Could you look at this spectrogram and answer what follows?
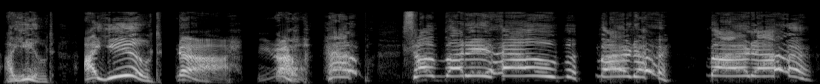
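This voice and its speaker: An actor playing a grumpy, pessimistic old male alchemist and shopkeeper in a fantasy video game, curt and exasperated, with a gravelly rasp. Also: very high-pitched, very animated, extremely slow, pushed and bright, dry recording, shouting, clean studio sound, full character voice. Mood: frightened, pleading. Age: older. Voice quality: gravelly, rasping.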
